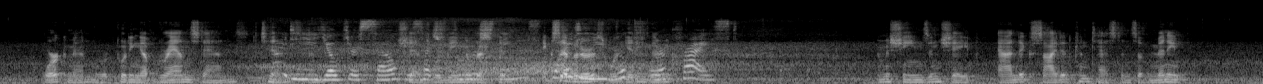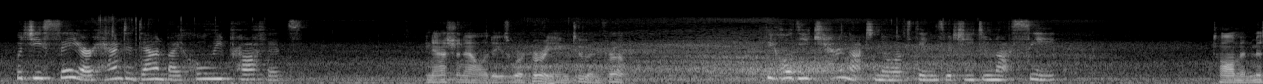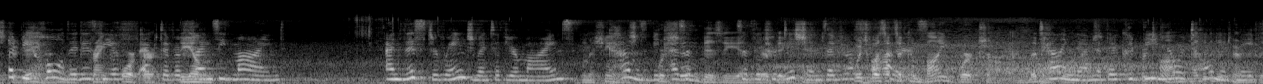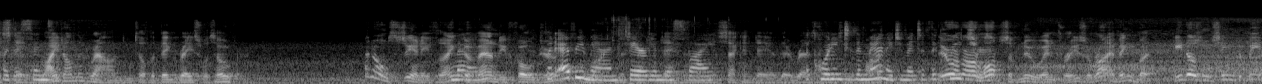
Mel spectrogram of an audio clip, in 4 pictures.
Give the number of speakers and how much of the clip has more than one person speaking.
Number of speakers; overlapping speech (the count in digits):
2, about 33%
